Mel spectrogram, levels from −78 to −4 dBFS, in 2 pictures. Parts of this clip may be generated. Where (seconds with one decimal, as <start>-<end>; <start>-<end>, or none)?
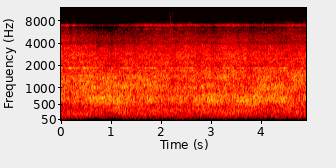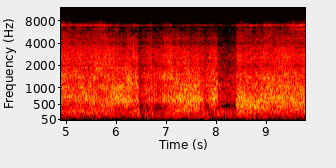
5.4-7.2; 8.6-9.2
